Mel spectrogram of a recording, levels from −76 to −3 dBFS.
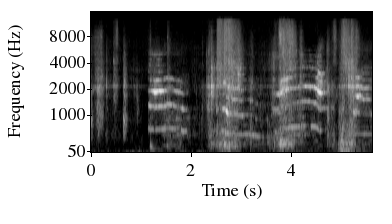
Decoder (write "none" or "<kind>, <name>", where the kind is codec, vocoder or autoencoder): codec, SNAC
